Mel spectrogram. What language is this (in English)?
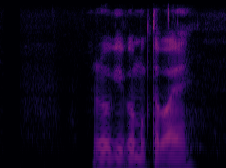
Nepali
